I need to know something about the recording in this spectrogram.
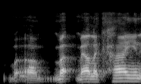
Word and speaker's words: Malachian: Is it Malachian Empire? Because I think I said Malaysia last time.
